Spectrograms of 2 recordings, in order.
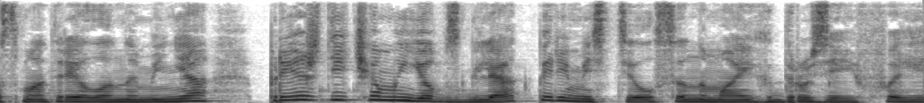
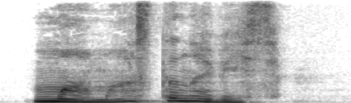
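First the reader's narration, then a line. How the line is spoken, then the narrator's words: Gentle. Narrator (Russian): мягко сказала Тесса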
